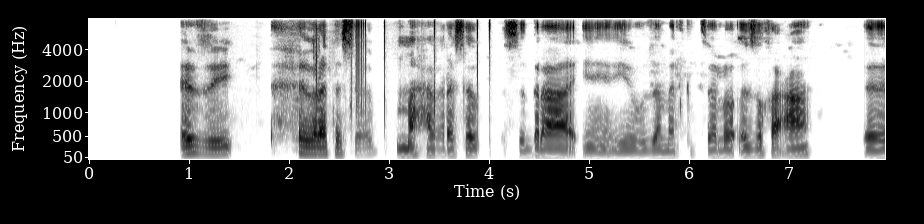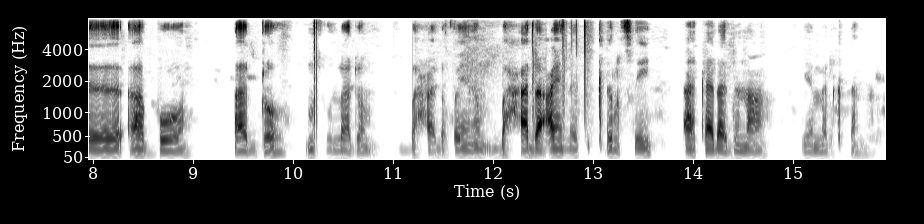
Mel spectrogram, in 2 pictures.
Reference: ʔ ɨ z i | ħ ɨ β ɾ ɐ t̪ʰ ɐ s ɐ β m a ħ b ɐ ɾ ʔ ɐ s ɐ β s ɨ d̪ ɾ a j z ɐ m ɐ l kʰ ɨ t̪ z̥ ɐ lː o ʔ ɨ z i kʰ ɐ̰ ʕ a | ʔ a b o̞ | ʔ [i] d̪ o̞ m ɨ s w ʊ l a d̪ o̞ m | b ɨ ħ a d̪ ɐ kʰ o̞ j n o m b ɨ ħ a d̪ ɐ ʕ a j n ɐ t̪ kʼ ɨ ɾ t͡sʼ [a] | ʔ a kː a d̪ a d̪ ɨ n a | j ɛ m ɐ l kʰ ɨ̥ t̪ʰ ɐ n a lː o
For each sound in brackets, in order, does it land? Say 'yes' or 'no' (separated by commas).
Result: no, no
